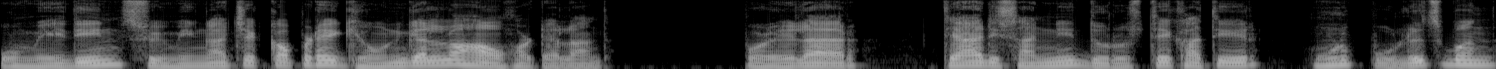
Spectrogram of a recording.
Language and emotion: Goan Konkani, sad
